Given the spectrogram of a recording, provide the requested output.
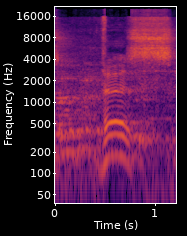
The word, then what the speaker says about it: Vuur: And this is too, as you said, with your new band, Vuur, is that how you pronounce it?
